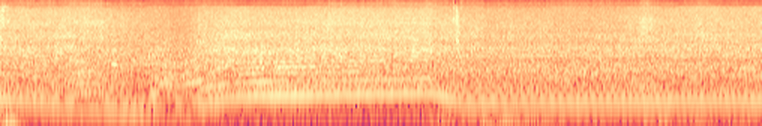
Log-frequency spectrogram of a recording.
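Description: A car engine in the GTA V FiveM roleplay game revs up and down in smooth sweeping pitch changes, holding a steady drone between rises, quiet and continuous with no talk.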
